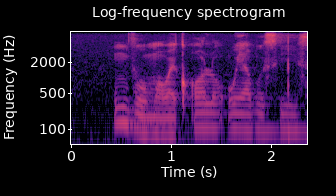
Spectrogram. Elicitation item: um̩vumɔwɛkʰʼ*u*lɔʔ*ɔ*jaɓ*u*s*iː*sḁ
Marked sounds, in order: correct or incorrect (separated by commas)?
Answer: incorrect, incorrect, correct, correct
